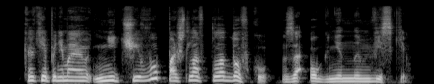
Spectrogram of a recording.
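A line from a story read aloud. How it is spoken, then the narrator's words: Snide, sarcastic. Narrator (Russian): ехидно заметила Гермиона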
